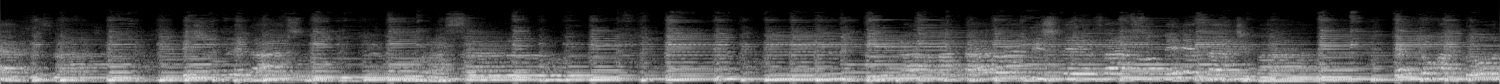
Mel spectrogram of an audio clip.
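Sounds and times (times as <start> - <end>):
acoustic guitar strumming: 0.0 - 15.0
woman singing into microphone: 14.0 - 15.0.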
